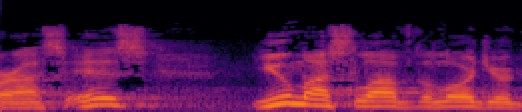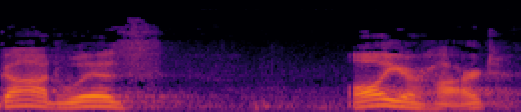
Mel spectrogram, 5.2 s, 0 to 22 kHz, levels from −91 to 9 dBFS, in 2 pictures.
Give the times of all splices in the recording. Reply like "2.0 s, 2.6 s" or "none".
none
